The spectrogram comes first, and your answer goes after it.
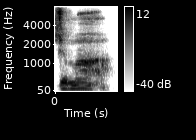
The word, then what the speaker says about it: Jamaa: from chicago know that there's there's no r in our language and so uh to say to say my name in chicago is just jamaa and so the r is not ever pronounced but yeah you nailed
